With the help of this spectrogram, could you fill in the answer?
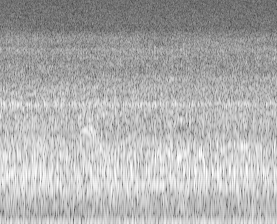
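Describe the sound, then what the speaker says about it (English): A fire truck from Isle of Mott rolls by in a Fourth of July parade, its engine a deep, steady, close rumble that fills the short moment, with voices faintly over it. "Another truck, fire truck from Isle of Mott."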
